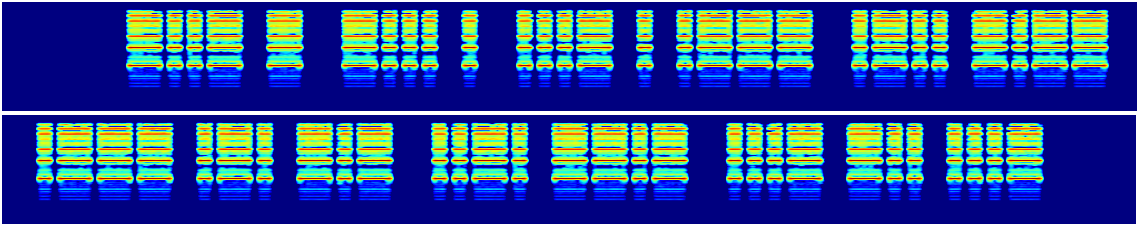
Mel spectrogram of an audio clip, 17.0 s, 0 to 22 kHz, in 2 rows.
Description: Morse code (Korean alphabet), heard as a high beeper, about 16 wpm, 2300 Hz. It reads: 커다랗게 흉내를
